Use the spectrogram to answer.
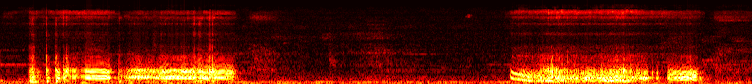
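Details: Snoring during sleep: two long, fluttering snores with a quiet pause between them.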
